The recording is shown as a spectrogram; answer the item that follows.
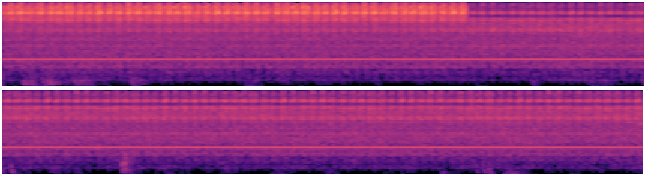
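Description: Toshiba VCR running with its tape winding backwards: a steady high whine over a low hiss, with a brighter hiss on top that stops about four seconds in.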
